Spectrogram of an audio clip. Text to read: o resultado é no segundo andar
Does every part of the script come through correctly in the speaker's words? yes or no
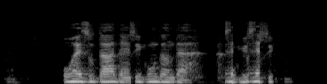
no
